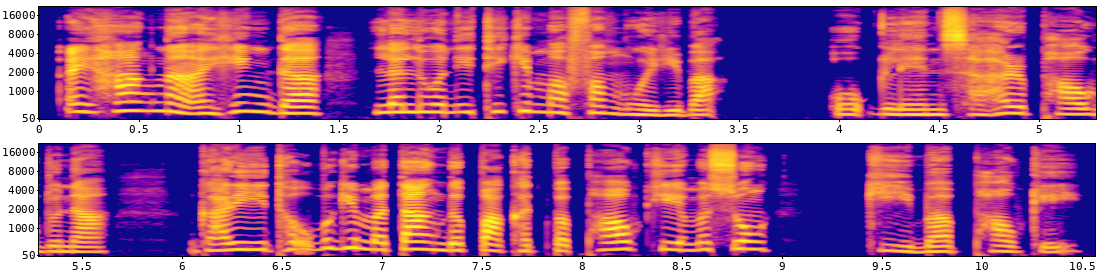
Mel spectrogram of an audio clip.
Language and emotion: Manipuri, fearful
